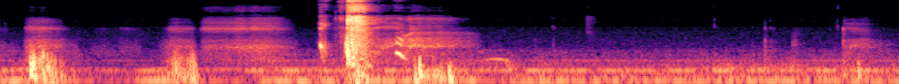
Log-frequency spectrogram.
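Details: Sharp in-breaths building to one loud sneeze, then sniffs and quiet breathing over room hum, during a sneezing fit that began while lying down to rest after work.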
